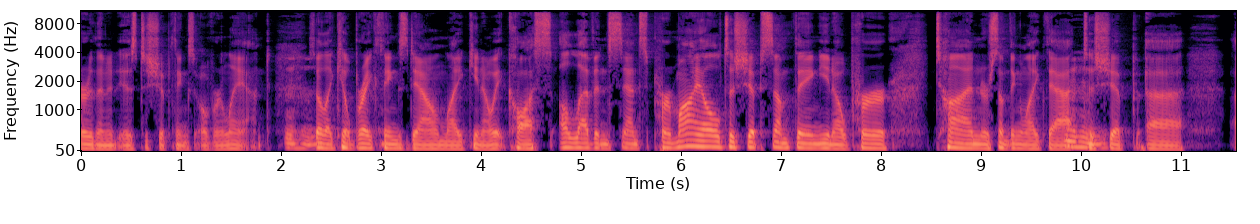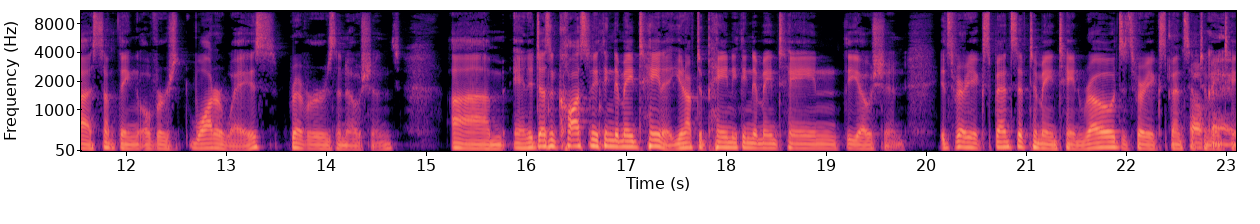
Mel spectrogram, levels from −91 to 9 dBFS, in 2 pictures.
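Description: Speech recording, no audible technical faults found.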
